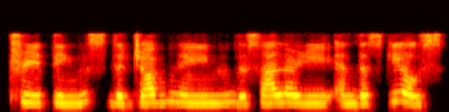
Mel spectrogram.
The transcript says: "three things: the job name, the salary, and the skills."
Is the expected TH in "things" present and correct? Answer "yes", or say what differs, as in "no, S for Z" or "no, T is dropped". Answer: no, T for TH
